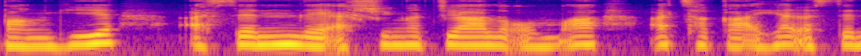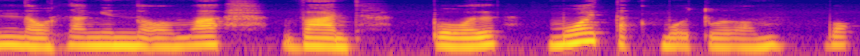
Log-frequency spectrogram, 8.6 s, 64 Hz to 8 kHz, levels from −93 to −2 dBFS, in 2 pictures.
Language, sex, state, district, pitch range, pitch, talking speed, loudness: Mizo, female, Mizoram, Aizawl, 155-175 Hz, 165 Hz, 200 wpm, -18 LUFS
